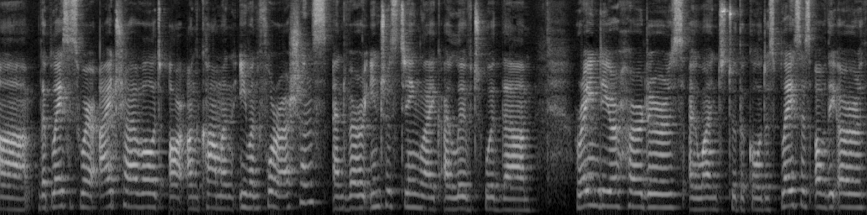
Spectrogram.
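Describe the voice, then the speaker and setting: Audible room echo follows a woman whose bright, sharp tone carries a fairly even intonation. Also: medium pitch for a woman, moderate pace. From Russia. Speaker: travel YouTuber. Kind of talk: interview.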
